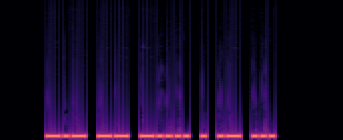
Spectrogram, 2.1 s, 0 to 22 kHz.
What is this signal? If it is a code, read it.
Morse code, heard as a keyed tone, about 44 wpm, 700 Hz. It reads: KM6EAS
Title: USA Call Signs - 6x Character Spacing - 45wpm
